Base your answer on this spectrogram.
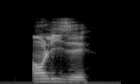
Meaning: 1. to get (a ship or vehicle) stuck in mud, sand etc 2. to get stuck in mud, sand etc 3. to get bogged down 4. to sink deeper (into a hole of e.g. lies)
- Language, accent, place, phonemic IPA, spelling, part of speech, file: French, France, Lyon, /ɑ̃.li.ze/, enliser, verb, LL-Q150 (fra)-enliser.wav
